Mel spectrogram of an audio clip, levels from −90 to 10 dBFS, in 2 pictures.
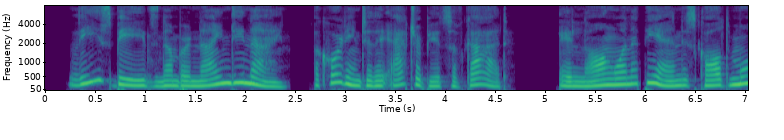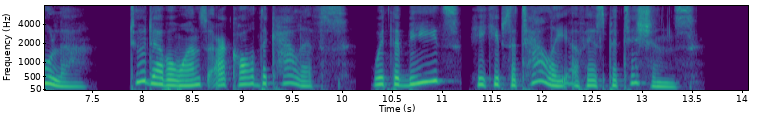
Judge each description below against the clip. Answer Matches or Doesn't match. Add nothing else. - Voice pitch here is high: Matches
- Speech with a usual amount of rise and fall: Doesn't match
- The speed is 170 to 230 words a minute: Doesn't match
